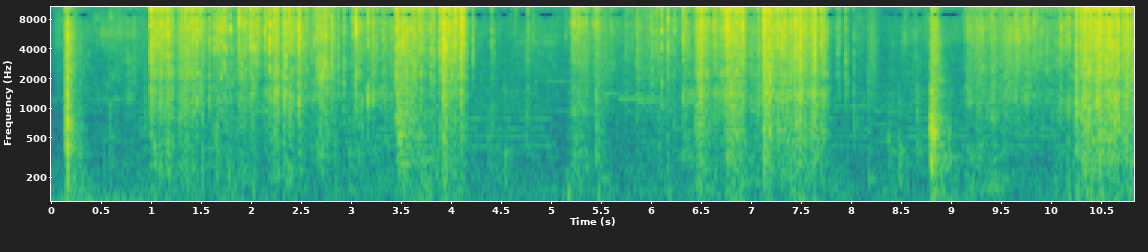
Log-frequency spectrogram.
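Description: Plastic snack bags crinkling in bursts as they are handled and loaded into a vending machine's spiral rows, with two sharp knocks, one right at the start and one about nine seconds in.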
